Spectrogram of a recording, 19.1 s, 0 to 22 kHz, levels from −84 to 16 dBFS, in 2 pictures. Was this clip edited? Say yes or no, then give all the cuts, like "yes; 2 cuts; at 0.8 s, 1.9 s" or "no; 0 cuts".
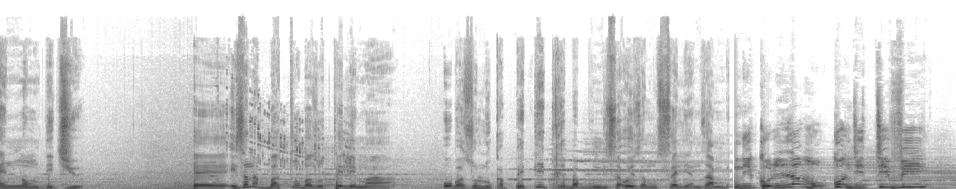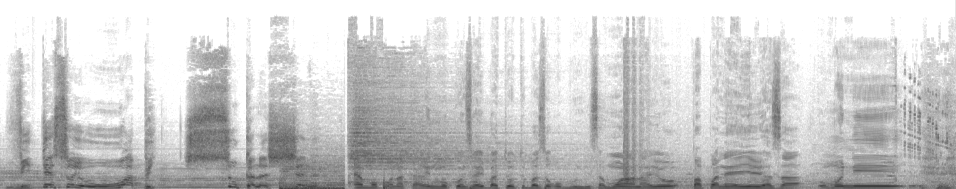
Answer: yes; 2 cuts; at 7.3 s, 13.0 s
